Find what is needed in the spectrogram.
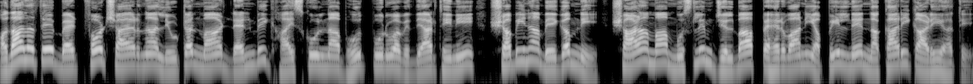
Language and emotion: Gujarati, neutral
